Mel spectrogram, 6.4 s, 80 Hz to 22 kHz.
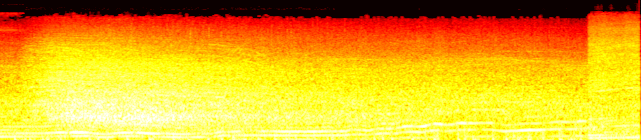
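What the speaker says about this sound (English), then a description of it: "Benny doing some donuts." An F1 race car in the F1 video game, doing donuts at the Singapore circuit, holds a steady high engine whine with wavering pitch and tyre scrub, continuous and fairly close.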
